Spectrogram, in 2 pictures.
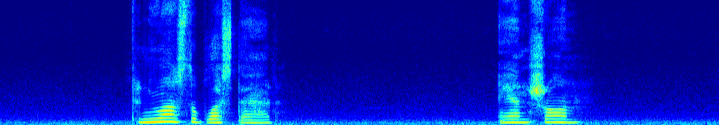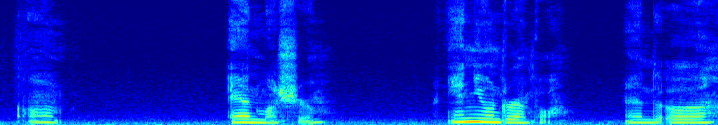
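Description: A young boy speaks quietly and close by.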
